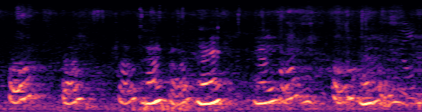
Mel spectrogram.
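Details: Sea lion in San Francisco giving a run of harsh, wavering, tonal barks in short bursts about every half second, each bark bending up and down in pitch, with a steady background hum.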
